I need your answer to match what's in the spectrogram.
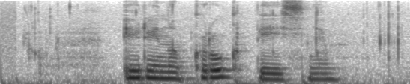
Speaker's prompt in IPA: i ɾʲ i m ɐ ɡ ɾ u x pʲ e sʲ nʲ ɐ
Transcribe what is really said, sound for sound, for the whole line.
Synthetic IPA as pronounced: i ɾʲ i n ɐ k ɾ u k pʲ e sʲ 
